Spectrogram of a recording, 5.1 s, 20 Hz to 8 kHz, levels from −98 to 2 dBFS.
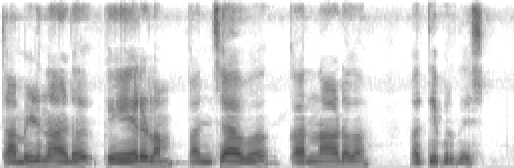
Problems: low volume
